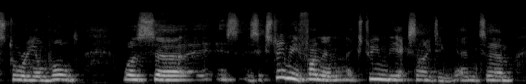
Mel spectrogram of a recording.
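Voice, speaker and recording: With a Dutch accent, a man speaks in a high pitch. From Netherlands. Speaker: author. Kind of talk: webinar discussion.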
